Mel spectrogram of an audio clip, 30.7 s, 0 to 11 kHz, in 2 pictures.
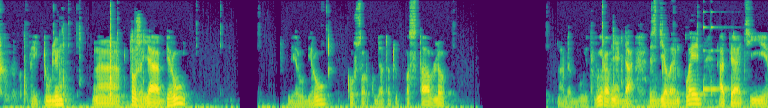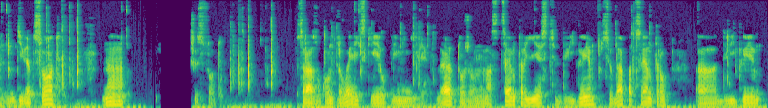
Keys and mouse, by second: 0.5-1.1 middle drag, 1.3 shift+middle drag, 2.7 shift+a, 3.9 middle click, 4.8-5.3 middle drag, 9.1-10.9 middle drag, 12.2 shift+a, 13.5-14.0 middle drag, 15.4-17.2 drag, 16.5 KP_0, 17.9-21.1 drag, 20.2 KP_0, 21.8 ctrl+a, 22.8 middle click, 23.7 shift+middle click, 26.2-27.3 ctrl+drag, 27.7 middle click, 28.2 shift+middle click, 29.3-30.7 drag.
